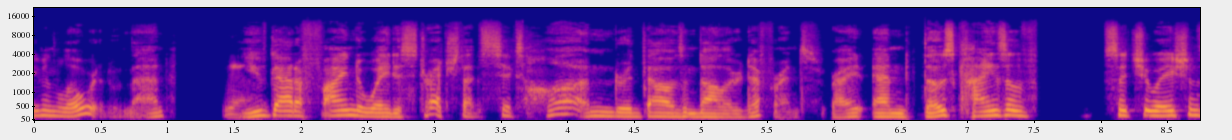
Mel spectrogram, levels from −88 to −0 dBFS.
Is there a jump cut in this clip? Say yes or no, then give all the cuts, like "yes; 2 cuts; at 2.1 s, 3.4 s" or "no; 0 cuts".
no; 0 cuts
